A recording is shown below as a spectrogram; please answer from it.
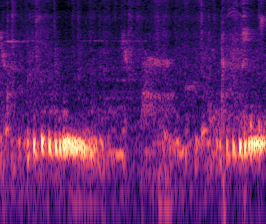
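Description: Racing pigeons coo in low, repeated rolling calls at a mini derby race, fairly close and steady across the moment, with faint background noise between the coos.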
